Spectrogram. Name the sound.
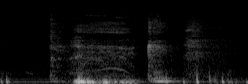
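coughing fit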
